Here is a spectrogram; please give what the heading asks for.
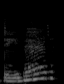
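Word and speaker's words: d4vd: And then there's also the one about the singer, David, which is spelled D4ID. I don't know. It's spelled weird.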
